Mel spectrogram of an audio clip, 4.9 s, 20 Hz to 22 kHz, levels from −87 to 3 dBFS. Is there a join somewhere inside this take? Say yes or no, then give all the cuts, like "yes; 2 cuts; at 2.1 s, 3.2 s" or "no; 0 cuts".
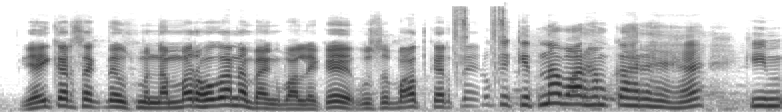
yes; 1 cut; at 2.9 s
